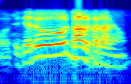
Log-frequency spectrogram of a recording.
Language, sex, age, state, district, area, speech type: Assamese, male, 18-30, Assam, Majuli, urban, conversation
